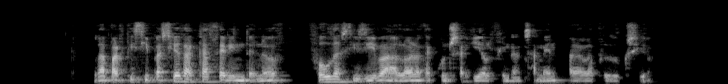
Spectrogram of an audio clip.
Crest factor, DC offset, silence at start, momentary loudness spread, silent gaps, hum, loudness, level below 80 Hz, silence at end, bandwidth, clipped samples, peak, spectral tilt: 20 dB; under 0.1%; 0.95 s; 10 LU; 2.93-3.08 s; none; -21 LUFS; -58 dBFS; 0.8 s; 7.8 kHz; under 0.1%; -2 dBFS; -5 dB/octave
